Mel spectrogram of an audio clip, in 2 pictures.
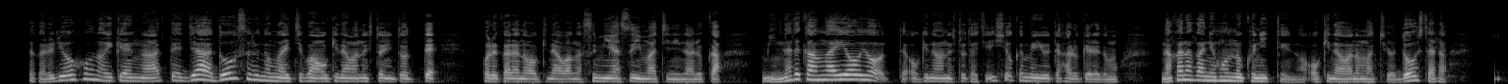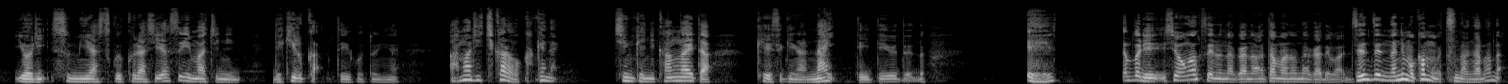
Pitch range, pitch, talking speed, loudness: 125-170 Hz, 145 Hz, 375 characters per minute, -27 LUFS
